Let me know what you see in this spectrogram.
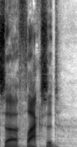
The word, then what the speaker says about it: flaccid: And when it's flaccid, which, yes, that's the proper pronunciation. – Flaccid. – It's the proper pronunciation.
